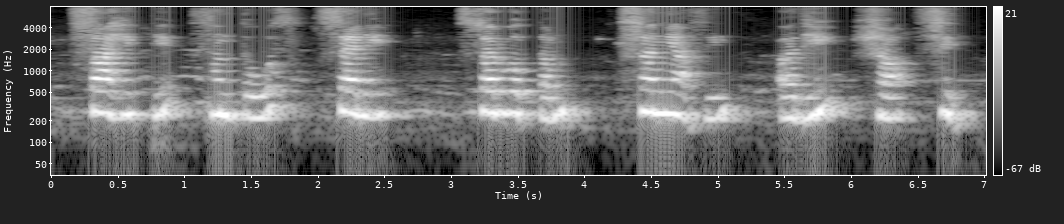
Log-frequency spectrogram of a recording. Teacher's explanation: स का उच्चारण जब आप करेंगे तो उसमें एक हल्की सी सीटी वाली ध्वनि आपको सुनाई देगी। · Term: दंत श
